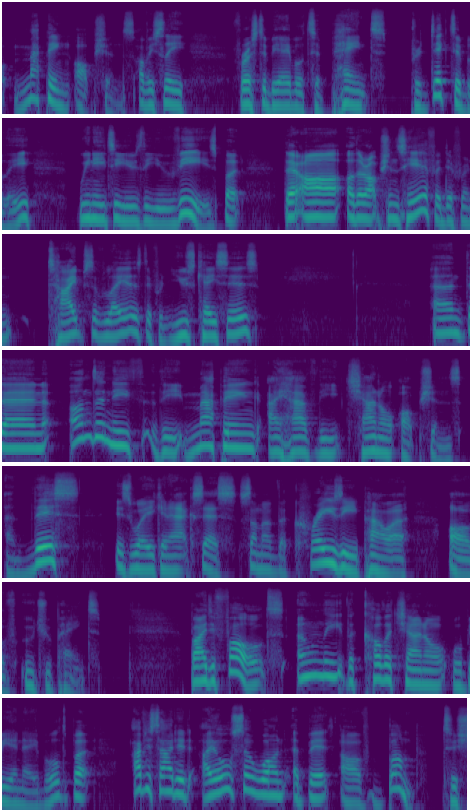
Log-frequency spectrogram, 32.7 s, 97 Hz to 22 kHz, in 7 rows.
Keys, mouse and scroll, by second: 0.3 click, 2.6-13.5 drag, 15.3 click, 18.3 click, 19.8-20.8 scroll up 6, 20.3 middle click, 29.1 click, 30.0 click.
